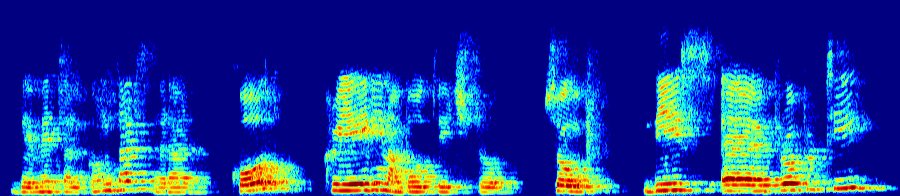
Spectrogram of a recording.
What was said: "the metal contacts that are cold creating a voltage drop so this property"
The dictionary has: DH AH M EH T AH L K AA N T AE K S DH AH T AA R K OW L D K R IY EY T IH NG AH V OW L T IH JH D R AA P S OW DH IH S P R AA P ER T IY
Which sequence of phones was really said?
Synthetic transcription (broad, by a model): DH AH M EH T AH L K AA N T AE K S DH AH T AA R K OW D K R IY EY T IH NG AH B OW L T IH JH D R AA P S OW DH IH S P R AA P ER T IY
